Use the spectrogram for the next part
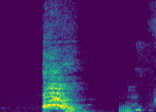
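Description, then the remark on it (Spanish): A single loud, sudden sneeze bursts out and fades quickly, followed after a short pause by a brief voiced sound. “¡Salud!”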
